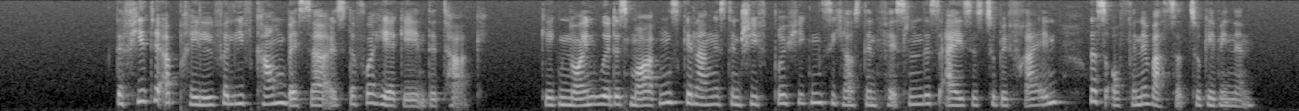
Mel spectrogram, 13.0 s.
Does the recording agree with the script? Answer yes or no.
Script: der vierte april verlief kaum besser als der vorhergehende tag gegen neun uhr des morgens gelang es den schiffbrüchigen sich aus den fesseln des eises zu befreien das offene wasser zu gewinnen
yes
